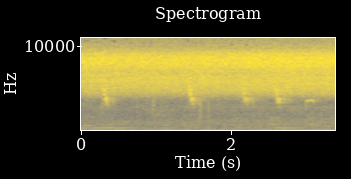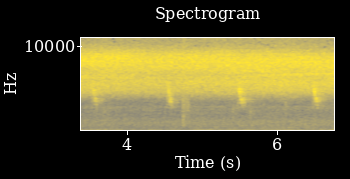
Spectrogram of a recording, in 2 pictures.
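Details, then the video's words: Cicadas singing in summer along suburban streets of Nisshin city, Aichi Prefecture, Japan, early afternoon, 28 July 2021: a constant high hissing whine fills the background while short, sharp bird chirps repeat about every second over low ambient rumble. "Summer Cicadas Sounds"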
